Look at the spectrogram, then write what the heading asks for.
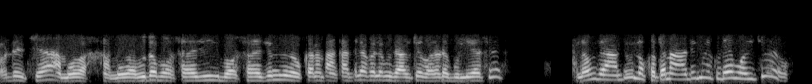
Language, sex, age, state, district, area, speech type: Odia, male, 18-30, Odisha, Jajpur, rural, conversation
